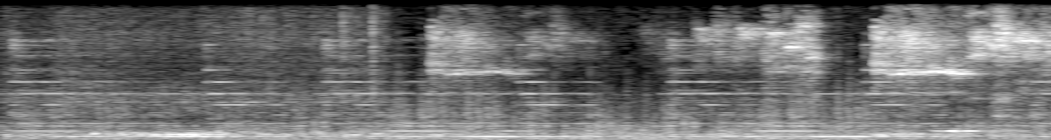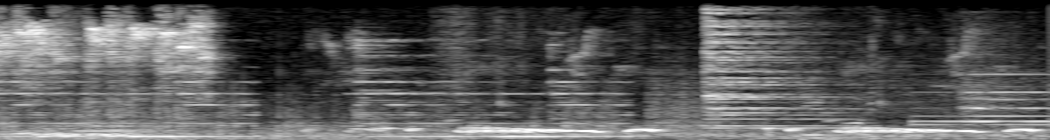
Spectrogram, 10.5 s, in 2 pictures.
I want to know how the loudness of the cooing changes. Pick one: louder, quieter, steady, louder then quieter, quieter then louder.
quieter then louder.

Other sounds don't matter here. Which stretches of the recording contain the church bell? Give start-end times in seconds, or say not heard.
0.0-10.4.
